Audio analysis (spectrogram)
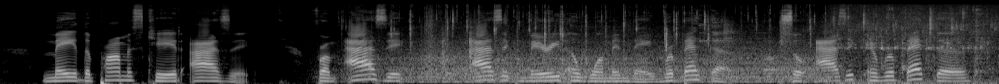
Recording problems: household noises; loud; from 4 s on; 6 dB below the speech

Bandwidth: 17.5 kHz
